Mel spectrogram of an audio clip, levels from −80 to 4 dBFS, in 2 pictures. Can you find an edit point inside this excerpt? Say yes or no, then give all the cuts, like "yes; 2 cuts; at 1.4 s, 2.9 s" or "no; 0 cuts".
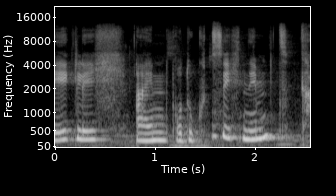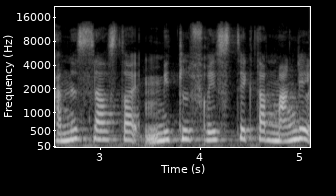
yes; 4 cuts; at 1.1 s, 1.6 s, 2.5 s, 2.9 s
